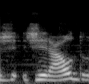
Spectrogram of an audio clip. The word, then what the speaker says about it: Giraldo: E sem contar que ele ganhou uma semifinal do Santiago Girardo, que é outro que tá voltando pro tênis, o Santiago Giraldo, né? Desculpa, gente.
